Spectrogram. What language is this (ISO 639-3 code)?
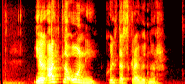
isl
